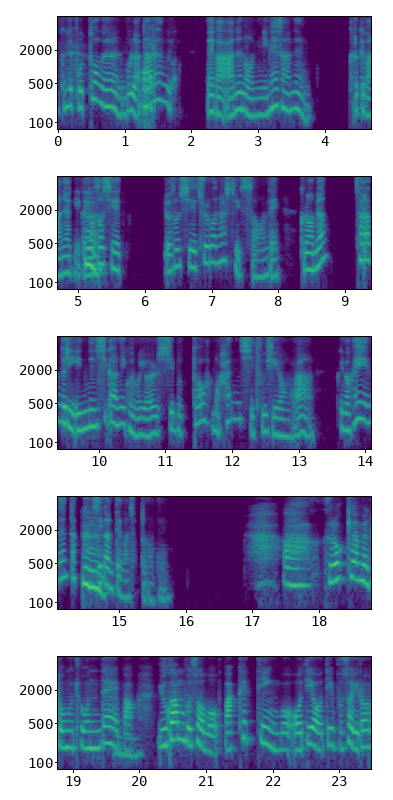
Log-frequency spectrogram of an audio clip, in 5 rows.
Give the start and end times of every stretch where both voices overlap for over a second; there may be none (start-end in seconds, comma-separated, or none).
none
